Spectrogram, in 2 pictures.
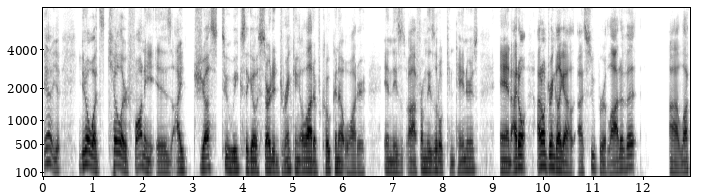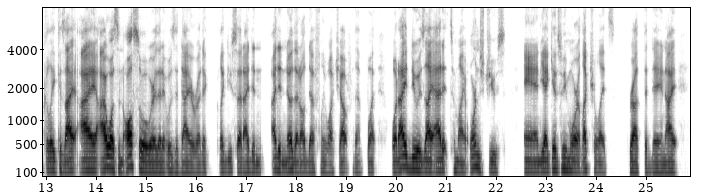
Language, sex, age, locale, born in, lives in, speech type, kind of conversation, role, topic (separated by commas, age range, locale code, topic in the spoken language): English, male, 25-29, en-US, United States, United States, conversation, unstructured, none, What street food do you crave, and where do you find it?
